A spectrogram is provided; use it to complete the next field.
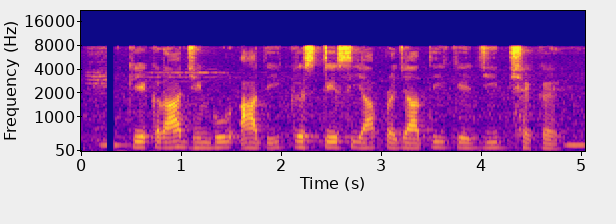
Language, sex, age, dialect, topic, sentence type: Maithili, male, 18-24, Angika, agriculture, statement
